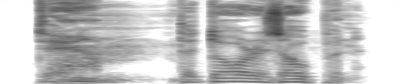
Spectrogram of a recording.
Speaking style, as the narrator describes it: he muttered

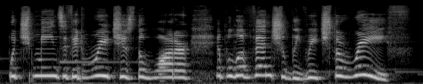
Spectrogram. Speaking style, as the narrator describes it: shouted

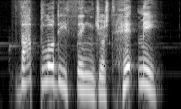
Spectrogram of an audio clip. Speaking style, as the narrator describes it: Alan cried

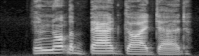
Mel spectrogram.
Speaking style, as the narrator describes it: Storm groaned

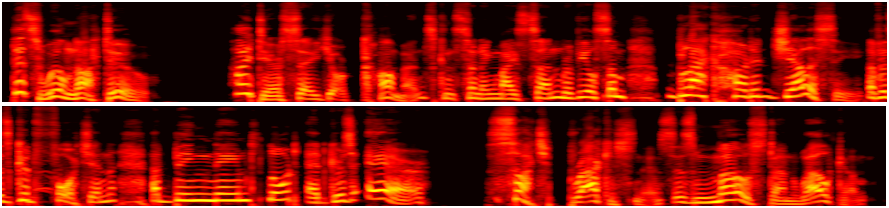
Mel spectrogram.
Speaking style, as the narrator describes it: Dame Nora was exclaiming

